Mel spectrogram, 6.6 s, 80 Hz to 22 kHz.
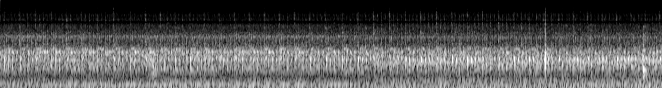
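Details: Ford Focus 2 1.6 100 hp engine after a rebuild (block bored to +0.5 mm oversize, new pistons and bearings): steady idle with a faint light tapping running through it. Engine knock present after the rebuild, cause unclear.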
